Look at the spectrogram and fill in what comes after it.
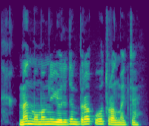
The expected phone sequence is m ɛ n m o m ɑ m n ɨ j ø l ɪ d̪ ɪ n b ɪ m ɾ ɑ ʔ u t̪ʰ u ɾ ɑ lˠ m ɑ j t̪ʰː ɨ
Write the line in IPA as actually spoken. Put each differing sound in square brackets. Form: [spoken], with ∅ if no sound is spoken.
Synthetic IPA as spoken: m ɛ n m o m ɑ m n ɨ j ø l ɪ d̪ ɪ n b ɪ [∅] ɾ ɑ [q] u t̪ʰ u ɾ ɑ lˠ m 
